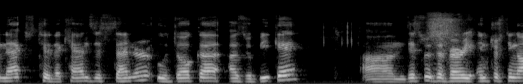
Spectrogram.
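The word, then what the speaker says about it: Udoka Azubuike: Okay, now moving on to Odoko Azubike. – Okay, we butchered the guy's name. Sorry. – Okay, hold on. – Try it again. – Okay, bro. Udoka Azubike.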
